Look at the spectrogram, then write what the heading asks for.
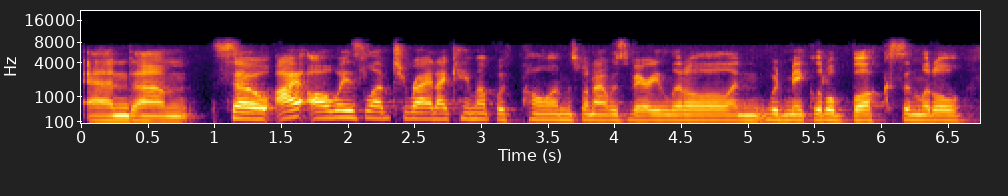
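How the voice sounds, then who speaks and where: A woman in her forties with a deep, low voice, a native Spanish speaker, answers interview questions with warm, reflective storytelling. She often restarts her sentences as she thinks aloud. The audio is slightly dull and lo-fi, like a remote call. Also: fairly even intonation, moderate pace. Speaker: author and guest.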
